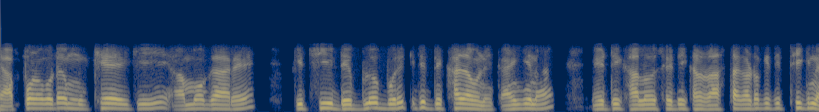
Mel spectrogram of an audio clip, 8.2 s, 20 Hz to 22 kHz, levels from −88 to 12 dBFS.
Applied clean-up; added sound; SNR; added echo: none; none; none; none.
